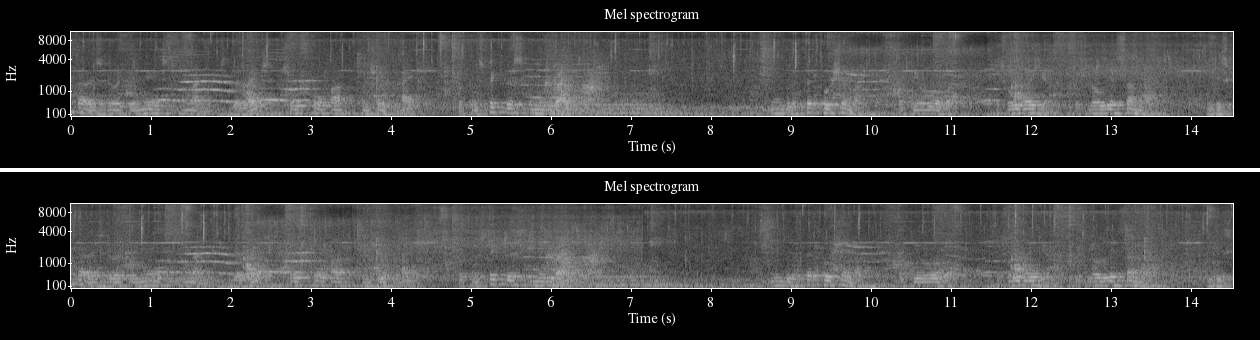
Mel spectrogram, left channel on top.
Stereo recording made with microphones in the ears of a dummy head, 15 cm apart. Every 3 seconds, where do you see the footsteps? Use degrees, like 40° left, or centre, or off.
60° right, 10° left, 50° left, 40° left, 40° right.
